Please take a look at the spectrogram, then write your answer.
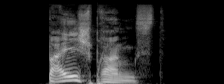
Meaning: second-person singular dependent preterite of beispringen
- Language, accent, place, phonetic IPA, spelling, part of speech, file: German, Germany, Berlin, [ˈbaɪ̯ˌʃpʁaŋst], beisprangst, verb, De-beisprangst.ogg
